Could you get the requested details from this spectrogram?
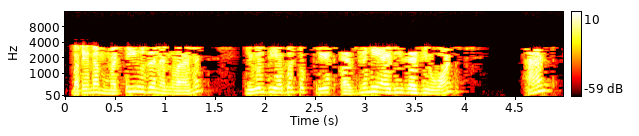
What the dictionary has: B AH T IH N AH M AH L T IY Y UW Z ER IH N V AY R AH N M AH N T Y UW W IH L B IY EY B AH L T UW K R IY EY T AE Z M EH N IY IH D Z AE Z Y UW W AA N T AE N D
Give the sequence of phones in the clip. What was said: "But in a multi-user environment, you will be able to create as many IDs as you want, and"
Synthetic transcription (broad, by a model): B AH T IH N AH M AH T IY Y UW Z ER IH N V AY AH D M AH N T Y UW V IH L B IY EY B AH L T UW K R IY EY T AE Z M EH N IY IH D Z AE Z Y UW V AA N T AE N D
